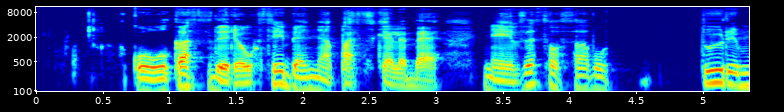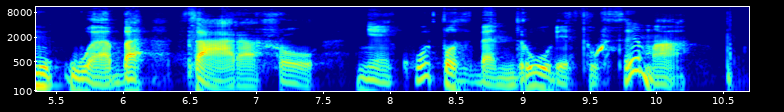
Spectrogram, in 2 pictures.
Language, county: Lithuanian, Kaunas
